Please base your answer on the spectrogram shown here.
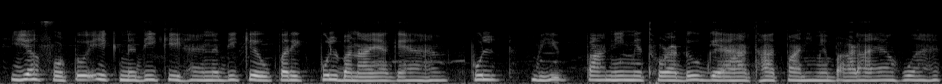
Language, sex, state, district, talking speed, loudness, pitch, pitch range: Hindi, female, Uttar Pradesh, Jalaun, 185 wpm, -26 LUFS, 195 Hz, 185-205 Hz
